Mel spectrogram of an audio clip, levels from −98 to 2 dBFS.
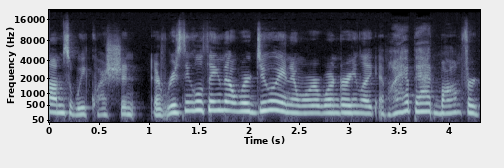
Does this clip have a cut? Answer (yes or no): no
